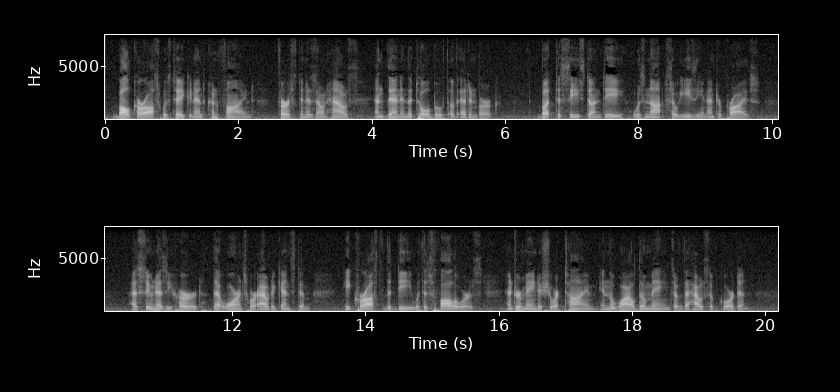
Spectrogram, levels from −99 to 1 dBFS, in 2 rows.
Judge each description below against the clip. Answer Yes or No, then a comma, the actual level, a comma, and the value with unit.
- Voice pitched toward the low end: Yes, low, 120 Hz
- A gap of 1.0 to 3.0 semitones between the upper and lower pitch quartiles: Yes, narrow, 2.4 semitones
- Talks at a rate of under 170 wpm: No, average, 175 wpm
